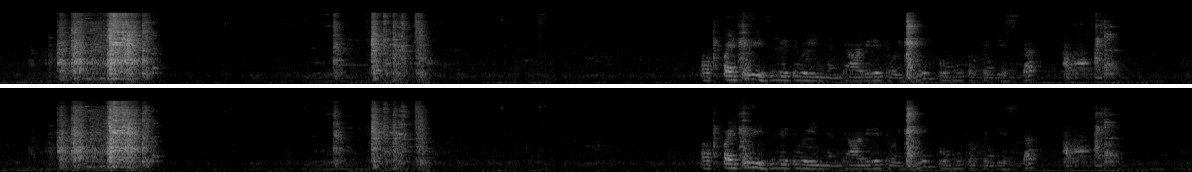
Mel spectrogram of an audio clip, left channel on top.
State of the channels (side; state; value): both; normal; correlation 0.58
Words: పప్పు అయితే విజిల్ అయితే పోయిందండి, ఆవిరైతే పోయింది. ఇప్పుడు మూత ఓపెన్ చేస్తా.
